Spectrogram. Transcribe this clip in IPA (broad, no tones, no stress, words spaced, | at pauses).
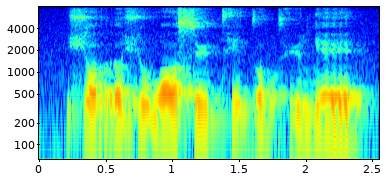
çɔroçuwɔ syt̪ʰit̪o t̪ʰyʎe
